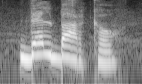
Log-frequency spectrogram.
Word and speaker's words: Del Barco: Del Barco.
